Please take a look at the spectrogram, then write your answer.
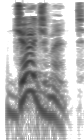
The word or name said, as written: judgment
